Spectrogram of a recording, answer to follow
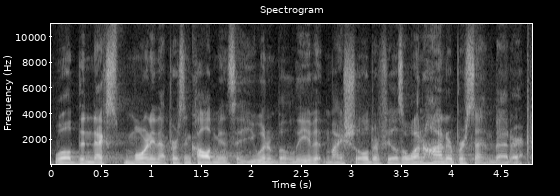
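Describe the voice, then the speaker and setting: A man's voice: lowish voice, fairly even intonation, fast, in a large hall. A man in his forties, a pastor, speaking candidly in a panel discussion and telling stories with self-deprecating humour.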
